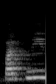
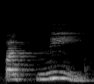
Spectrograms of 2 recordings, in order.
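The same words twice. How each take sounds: First: पत्नी with a short final i; wrong pronunciation. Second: पत्नी ending on a long "nee"; long final vowel. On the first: Teacher shows wrong spelling aloud, short-ended पत्नी. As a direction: clip the ending of पत्नी. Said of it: "पत्नी नहीं लिखेंगे". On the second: Teacher models correct word, long ee closing पत्नी. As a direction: lean on the नी of पत्नी. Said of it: "ई की मात्रा लगाएंगे ना पर". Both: Shown as a demonstration.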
